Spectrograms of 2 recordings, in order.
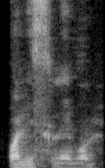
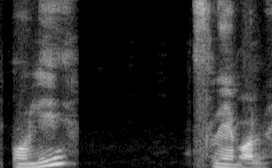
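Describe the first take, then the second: First: Said in the usual way. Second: polysyllable stretched out very slowly; slow and drawn out. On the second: Shown as a demonstration. Teacher spelling out polysyllable slowly for students. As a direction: draw out polysyllable at a crawl. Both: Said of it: "এটাকে বলা হবে polysyllable".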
